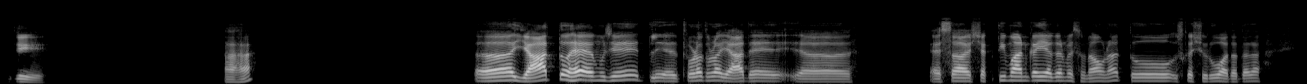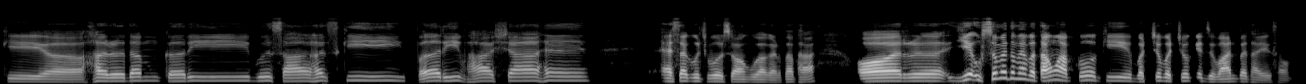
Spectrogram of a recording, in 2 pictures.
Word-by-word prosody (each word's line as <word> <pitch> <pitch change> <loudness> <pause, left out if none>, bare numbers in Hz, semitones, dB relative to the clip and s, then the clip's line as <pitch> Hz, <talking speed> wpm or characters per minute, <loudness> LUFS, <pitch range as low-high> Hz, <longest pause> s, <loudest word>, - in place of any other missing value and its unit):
जी। 115 -7 -2 1.8
हाँ, - - -4
हाँ। - - -3 2.2
अ, 170 +4 +6
याद 155 +6 +9
तो 230 - +4
है 195 +1 +8
मुझे 190 0 -3 0.3
ले 155 -1 -4
थोड़ा-थोड़ा 180 +2 0
याद 150 -2 +2
है। 150 -1 -4 0.7
अ, - - -16 0.9
ऐसा 150 +3 +1
शक्तिमान 185 +4 +1
का 190 +1 0
ही 185 - +2
अगर 175 -1 0
मैं 170 - -8
सुनाऊँ 150 +1 -6
ना, 180 - -4
तो 160 0 -5
उसका 155 +2 -9
शुरुआत 145 -1 -6
आता 140 +2 -8
था 150 - -8 0.5
कि 135 -2 -6
अ, 120 -1 -4
हरदम 160 +3 -2
करीब 175 +2 -8
साहस 155 +3 -4
की 190 0 -9 0.6
परिभाषा 165 -1 -3 0.3
है, 180 0 -8 0.7
ऐसा 145 +3 +1
कुछ 150 -2 -7
वो 145 0 -2
सॉन्ग 120 -2 -2
हुआ 115 0 -4
करता 110 +3 -7
था, 115 -1 -5 0.4
और 155 +3 +8 0.4
ये 170 +10 +3
उस 205 -3 0
समय 275 +3 +3
तो 280 - -1
मैं 255 -2 +1
बताऊँ 195 +1 +5
आपको 190 +3 +1
कि 175 -2 -2
बच्चों-बच्चों 165 +3 -3
के 165 +1 -4
जुबान 130 +1 -1
पे 140 0 -6
था 115 -3 -10
ये 100 -1 -11
सॉन्ग। 95 -2 -20
160 Hz, 130 wpm, -23 LUFS, 140-175 Hz, 2.2 s, याद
